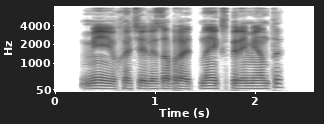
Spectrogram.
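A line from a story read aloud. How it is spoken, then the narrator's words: Calm question. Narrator (Russian): все так же спокойно спросил Ниэль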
